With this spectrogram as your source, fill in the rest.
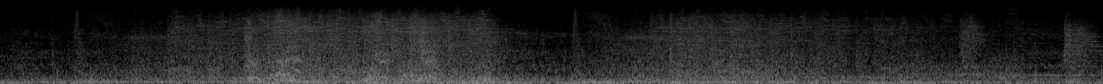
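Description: Swords clash and slash with whooshing hits.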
